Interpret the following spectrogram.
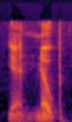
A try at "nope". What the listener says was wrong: Yeah, so instead of nop, it is nope.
